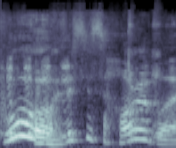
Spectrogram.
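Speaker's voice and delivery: loud, high mock outraged teacher; imitating Philippe. Actor recalling Philippe's reaction on stage, loud. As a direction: blast it like a scandalised teacher. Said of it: "It was like".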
